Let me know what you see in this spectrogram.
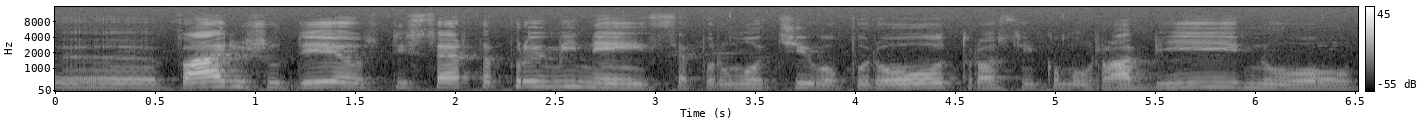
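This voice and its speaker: Ordinary pitch movement accompanies a fairly slow delivery. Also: woman. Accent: Serbo-Croatian. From Yugoslavia, Belgrade. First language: Serbo-Croatian (speaking Portuguese). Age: 70s. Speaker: Holocaust survivor. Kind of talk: testimony. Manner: hesitant, with fillers.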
